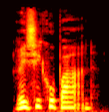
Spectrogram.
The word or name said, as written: risikobarn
